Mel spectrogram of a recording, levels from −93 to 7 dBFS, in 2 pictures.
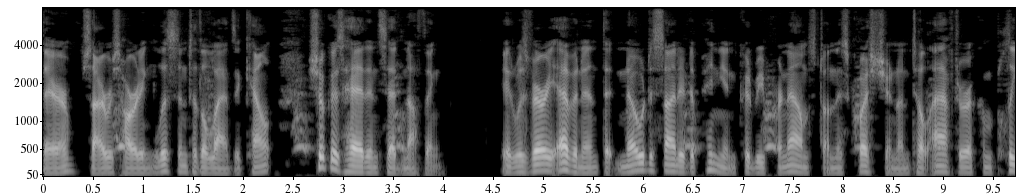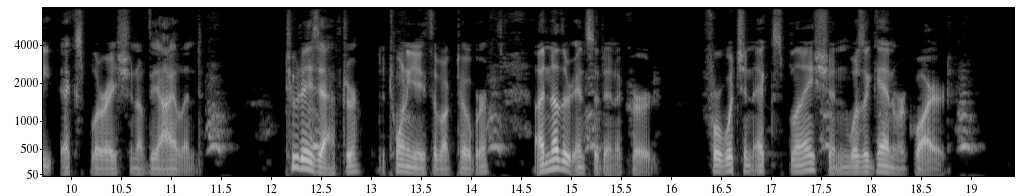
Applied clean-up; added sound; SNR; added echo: classical method Wiener filter.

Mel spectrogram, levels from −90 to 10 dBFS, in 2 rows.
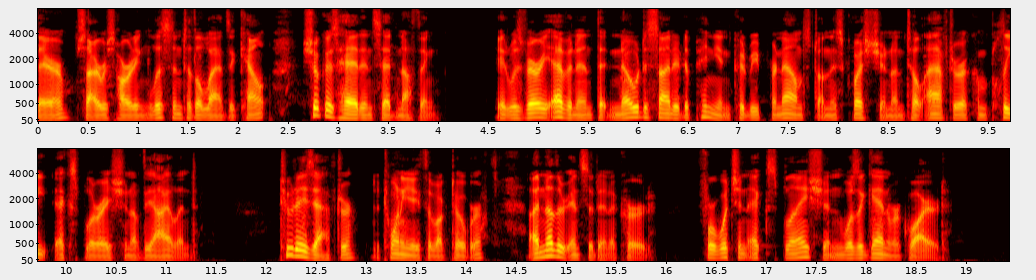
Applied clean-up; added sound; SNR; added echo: neural mask model DeepFilterNet 3.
